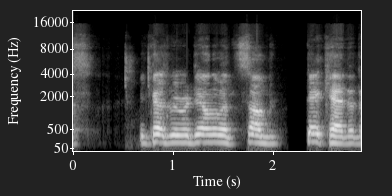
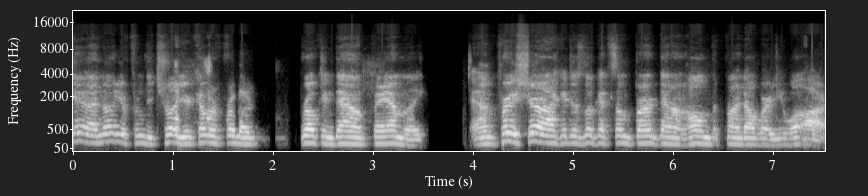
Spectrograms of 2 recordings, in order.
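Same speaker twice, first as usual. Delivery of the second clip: plain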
